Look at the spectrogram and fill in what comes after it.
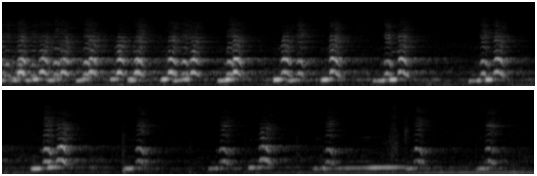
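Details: A Siamang family sings a morning song at an eco-tourism organic farm, with loud, harmonically rich barking notes repeated about once a second and a few rising whoops.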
